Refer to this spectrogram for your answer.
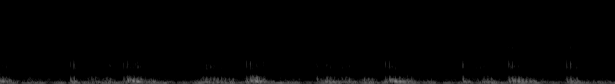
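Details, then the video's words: Low rumbling purr from Simon, a tabby American Shorthair lounging on a couch, recorded February 8, 2024; deep throbbing bursts rise and fall in uneven cycles about every half second. "Cat purring sounds"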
